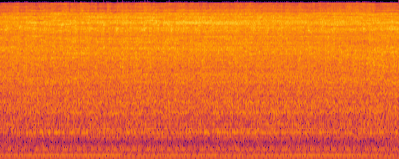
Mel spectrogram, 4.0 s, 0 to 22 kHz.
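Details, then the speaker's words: Pontiac Grand Prix with LSX V8 on Holley Terminator X EFI, first start: steady low idle rumble with constant airy hiss; vacuum leak from a popped-off cap, which is why it wouldn't rev or idle at 850. "i have a vacuum leak where is it oh that's why she didn't want to rev that cap popped off that's why it wasn't idling at 850."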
